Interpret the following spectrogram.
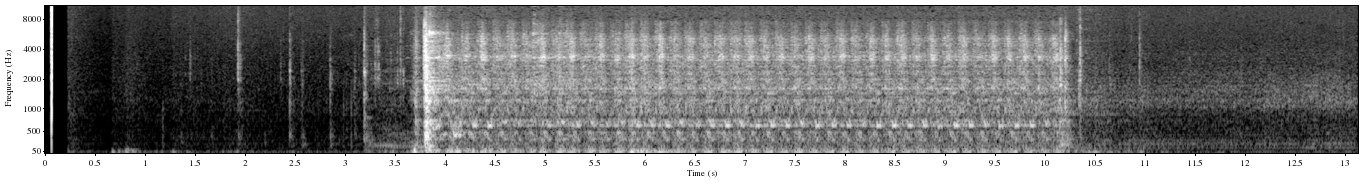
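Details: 1980 Porsche 924 Targa that suddenly stopped starting; a few clicks then about six seconds of steady starter cranking that never catches; crank no start, cause unknown.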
